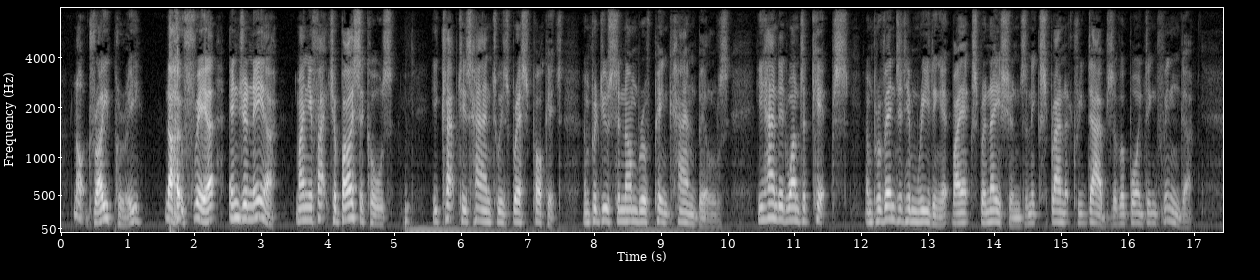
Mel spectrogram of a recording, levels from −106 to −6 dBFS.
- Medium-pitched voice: Yes, medium, 145 Hz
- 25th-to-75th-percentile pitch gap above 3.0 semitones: Yes, average, 4.1 semitones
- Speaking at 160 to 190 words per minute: No, average, 140 wpm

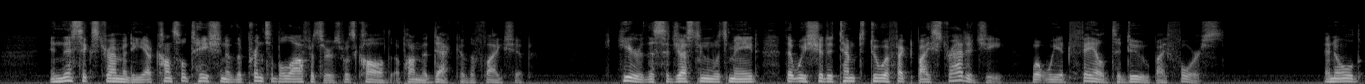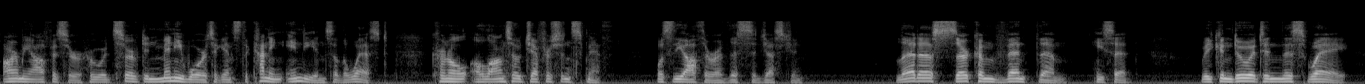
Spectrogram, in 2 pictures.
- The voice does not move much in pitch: No, average, 4.2 semitones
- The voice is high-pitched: No, low, 125 Hz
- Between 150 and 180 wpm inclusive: Yes, average, 170 wpm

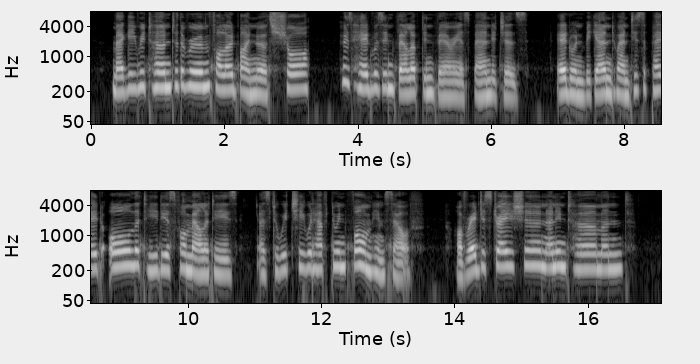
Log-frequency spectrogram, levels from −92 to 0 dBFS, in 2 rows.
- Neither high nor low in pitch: No, high, 215 Hz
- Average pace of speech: No, slow, 130 wpm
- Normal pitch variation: Yes, average, 4.7 semitones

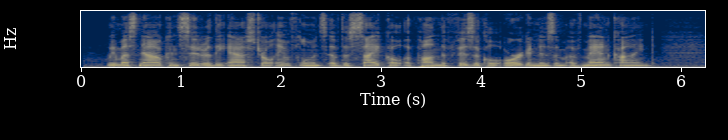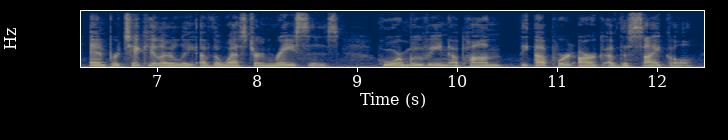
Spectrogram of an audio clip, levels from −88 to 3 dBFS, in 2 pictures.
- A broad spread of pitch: No, average, 2.8 semitones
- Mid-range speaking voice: Yes, medium, 150 Hz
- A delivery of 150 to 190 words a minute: Yes, average, 155 wpm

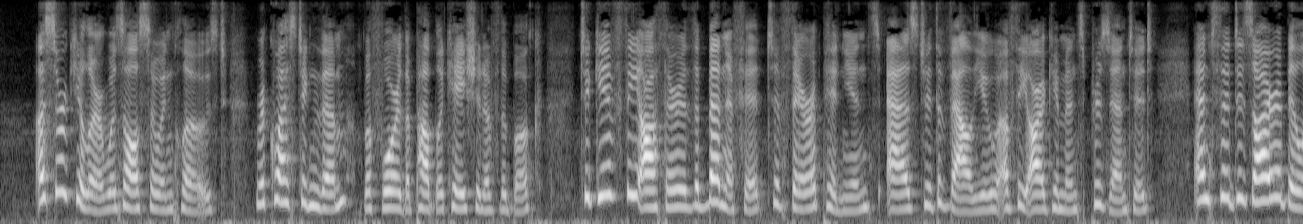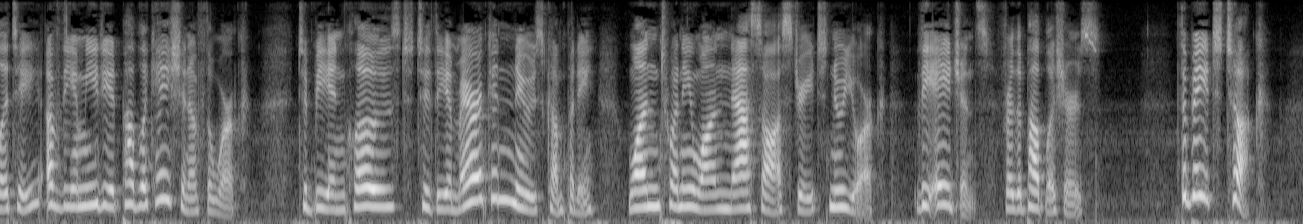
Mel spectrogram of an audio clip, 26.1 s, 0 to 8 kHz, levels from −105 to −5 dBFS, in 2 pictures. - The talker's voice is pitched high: Yes, high, 230 Hz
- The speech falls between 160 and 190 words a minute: No, average, 140 wpm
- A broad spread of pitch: No, average, 4.7 semitones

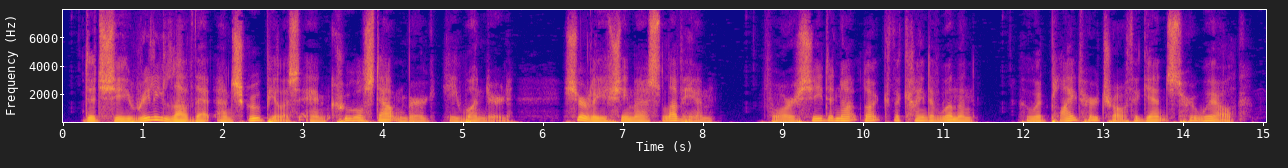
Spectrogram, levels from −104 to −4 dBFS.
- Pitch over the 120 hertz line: No, very low, 95 Hz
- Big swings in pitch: Yes, wide, 6.1 semitones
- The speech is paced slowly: Yes, slow, 130 wpm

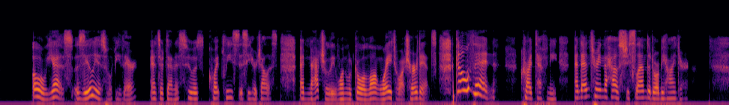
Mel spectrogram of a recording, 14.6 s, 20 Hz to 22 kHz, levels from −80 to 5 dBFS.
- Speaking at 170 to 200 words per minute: Yes, average, 175 wpm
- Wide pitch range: No, average, 3.4 semitones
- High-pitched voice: Yes, high, 200 Hz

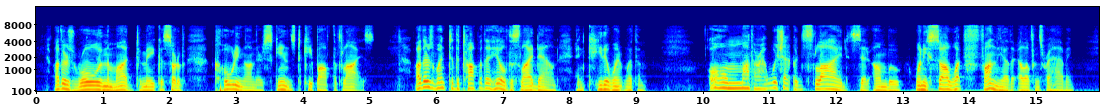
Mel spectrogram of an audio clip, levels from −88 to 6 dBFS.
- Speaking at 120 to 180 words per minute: No, fast, 205 wpm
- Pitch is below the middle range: Yes, low, 120 Hz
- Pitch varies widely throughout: Yes, wide, 6.5 semitones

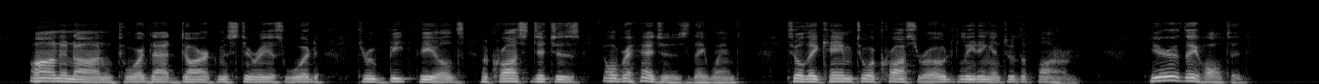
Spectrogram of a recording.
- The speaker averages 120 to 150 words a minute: Yes, average, 140 wpm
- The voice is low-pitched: Yes, low, 115 Hz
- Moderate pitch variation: Yes, average, 4.0 semitones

